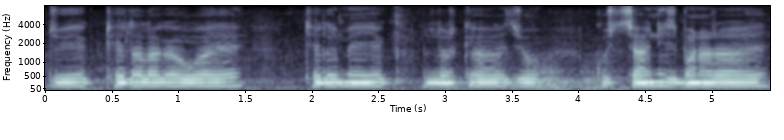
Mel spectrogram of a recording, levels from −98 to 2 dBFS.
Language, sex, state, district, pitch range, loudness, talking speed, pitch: Hindi, male, Bihar, Vaishali, 135-140 Hz, -14 LUFS, 185 wpm, 135 Hz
